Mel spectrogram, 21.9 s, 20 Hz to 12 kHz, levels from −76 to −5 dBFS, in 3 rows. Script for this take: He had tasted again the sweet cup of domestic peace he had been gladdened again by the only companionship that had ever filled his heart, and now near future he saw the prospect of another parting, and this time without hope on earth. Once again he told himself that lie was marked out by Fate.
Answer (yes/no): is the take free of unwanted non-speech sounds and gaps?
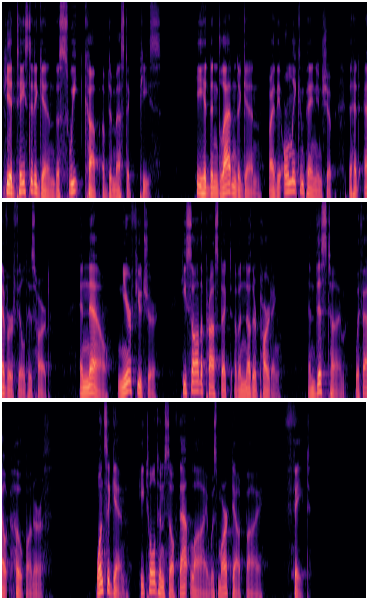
yes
